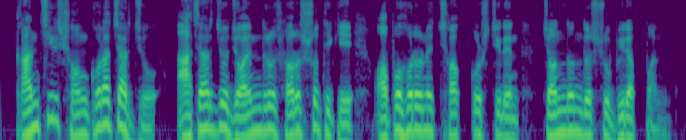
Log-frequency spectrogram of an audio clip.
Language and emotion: Bengali, neutral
